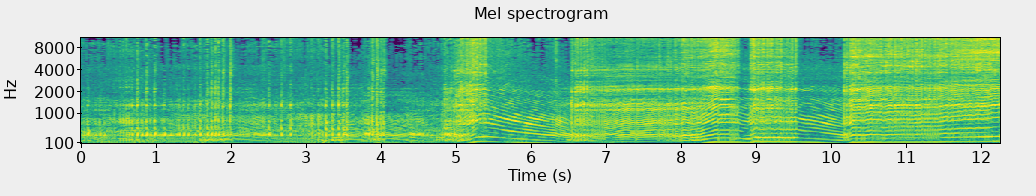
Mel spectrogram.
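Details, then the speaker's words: 1986 Kawasaki KX125 two-stroke dirt bike after a new VR8ES spark plug; revs sag and stumble unevenly, still running poorly, so the plug did not fix it. The owner suspects the carburetor main jet. "oh so still not running right all right so that was no good um the spark plug did not fix our problem"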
